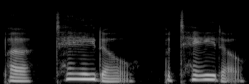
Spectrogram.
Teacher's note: The first T is in a primary stress. It sounds like a T. The T-O is in a weak stress. It sounds like a D.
